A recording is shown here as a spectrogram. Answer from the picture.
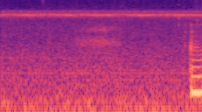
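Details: Loud crickets outside during a summer-storm afternoon with thunderstorms about: continuous even high-pitched trilling, steady for the whole stretch, over low rumbling background noise, with a woman's voice starting at the very end.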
